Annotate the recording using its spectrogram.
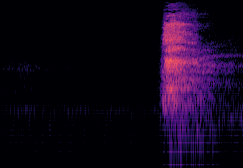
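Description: Near silence, then, about one and a half seconds in, a man's short breathy sigh that fades out.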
